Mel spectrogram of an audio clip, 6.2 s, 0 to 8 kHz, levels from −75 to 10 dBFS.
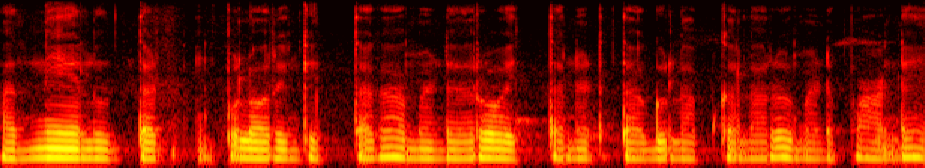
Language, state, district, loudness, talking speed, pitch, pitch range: Gondi, Chhattisgarh, Sukma, -19 LUFS, 135 wpm, 115 Hz, 115-125 Hz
